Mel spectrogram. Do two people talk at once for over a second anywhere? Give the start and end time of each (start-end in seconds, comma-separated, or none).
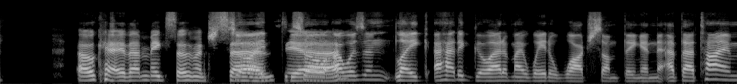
2.1-3.4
